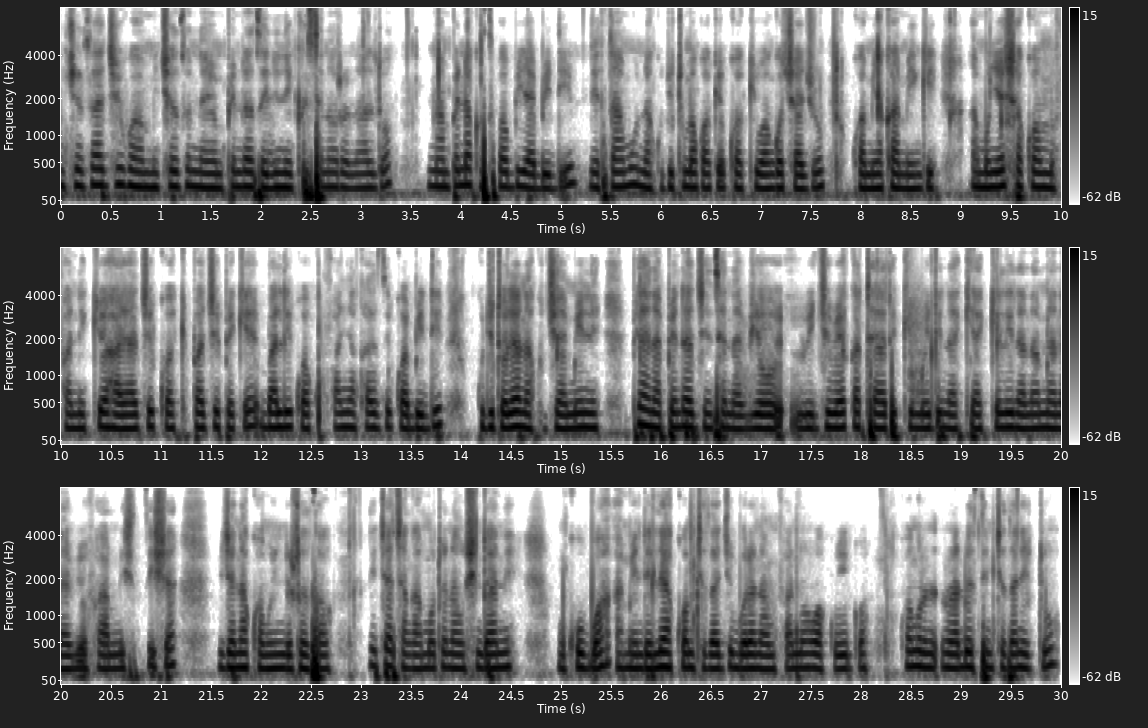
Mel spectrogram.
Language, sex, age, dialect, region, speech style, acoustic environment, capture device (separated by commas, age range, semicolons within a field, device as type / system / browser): Swahili, female, 25-34, Kenya - Mombasa, Kenya, happy, silence, mobile / Linux / Chrome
